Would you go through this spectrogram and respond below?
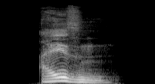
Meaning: genitive singular of Eisen
- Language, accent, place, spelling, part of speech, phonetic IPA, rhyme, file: German, Germany, Berlin, Eisens, noun, [ˈaɪ̯zn̩s], -aɪ̯zn̩s, De-Eisens.ogg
